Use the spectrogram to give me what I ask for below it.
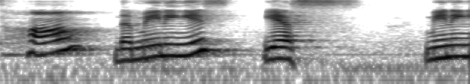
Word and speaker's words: हाँ: Then the eighth one is ha. Ha. The pronunciation is hum.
